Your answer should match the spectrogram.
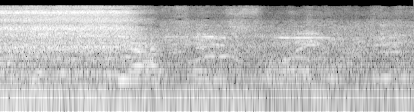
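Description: A hiss from a draw on an electronic cigarette (vape), cutting off about three-quarters of a second in, with a low rumble of background noise under it.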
